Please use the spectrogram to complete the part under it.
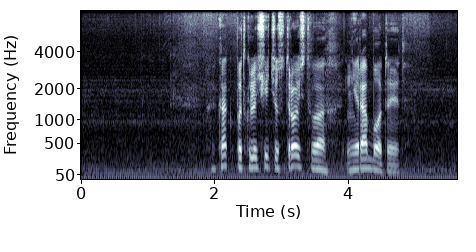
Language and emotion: Russian, neutral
